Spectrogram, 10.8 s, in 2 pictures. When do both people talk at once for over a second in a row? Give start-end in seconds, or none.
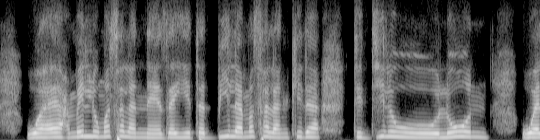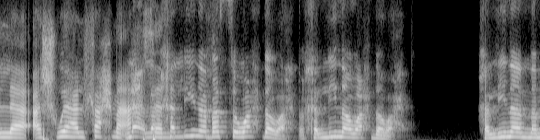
none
